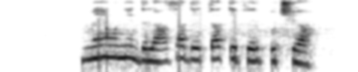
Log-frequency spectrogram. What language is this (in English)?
Pahari-Potwari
